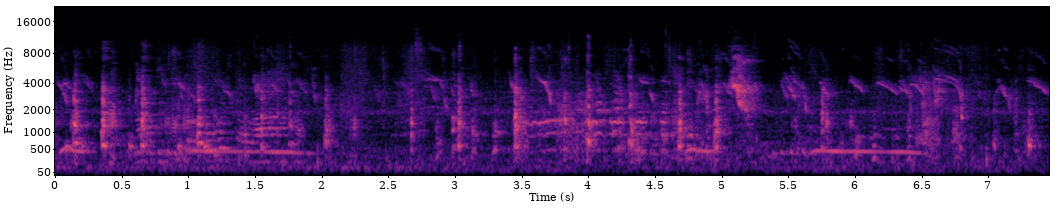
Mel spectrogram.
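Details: Flock of chickens at feeding time, clucking busily in quick overlapping bursts, with two longer level drawn-out calls standing out among the chatter.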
